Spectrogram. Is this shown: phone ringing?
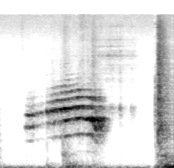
no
